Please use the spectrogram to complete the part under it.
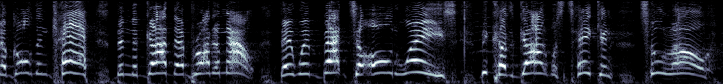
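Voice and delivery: loud, rousing sermon voice; fiery preaching. Real, not acted. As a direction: preach it out to the congregation. Preaching at full force.

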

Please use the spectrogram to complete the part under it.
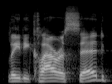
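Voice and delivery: ordinary delivery, nothing marked

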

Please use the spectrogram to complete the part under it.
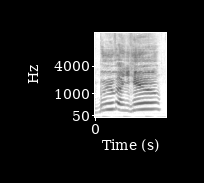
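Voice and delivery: high, slow, slurred mocking voice; mock deaf guy voice. Comic mocks quarterback calling a play, slurred high voice. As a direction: drag out the calls like a dazed quarterback. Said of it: "sounds like a deaf guy".

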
